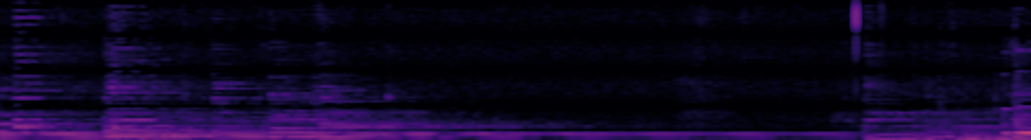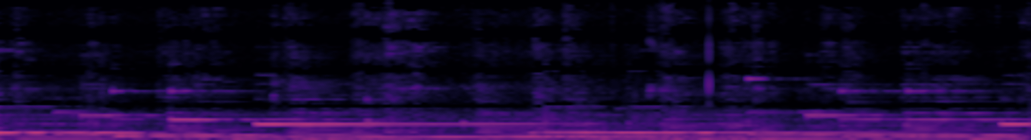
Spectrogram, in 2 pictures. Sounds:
playing vibraphone

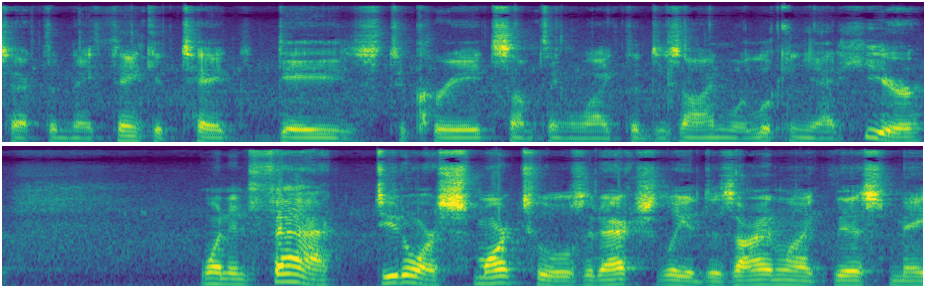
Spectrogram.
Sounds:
Speech

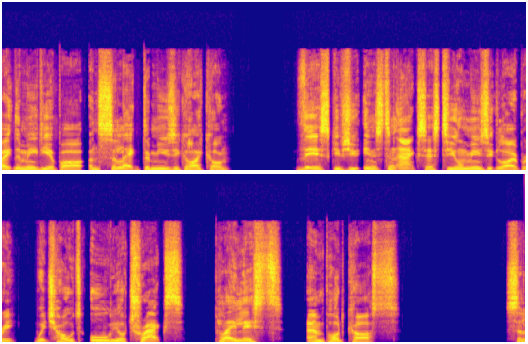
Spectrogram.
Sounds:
Speech

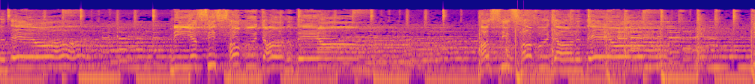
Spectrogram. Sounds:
Music of Bollywood, Music

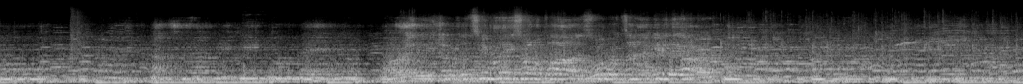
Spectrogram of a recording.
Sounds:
Music, Speech

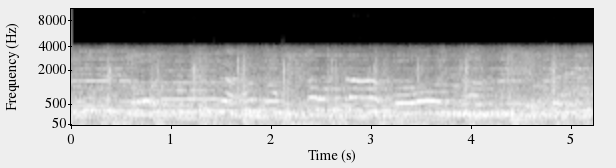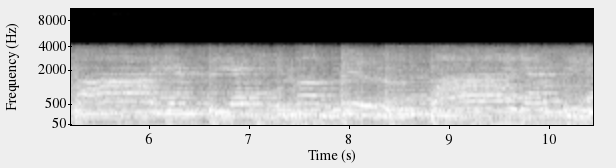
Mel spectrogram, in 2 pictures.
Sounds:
Music, Roll, Rock and roll

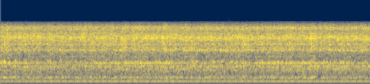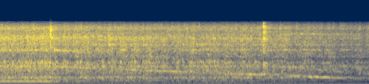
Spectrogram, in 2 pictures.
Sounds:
Medium engine (mid frequency), Engine

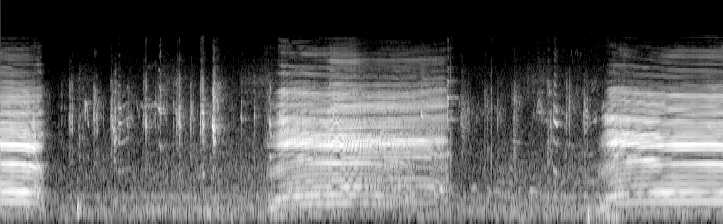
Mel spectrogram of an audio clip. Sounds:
cow lowing

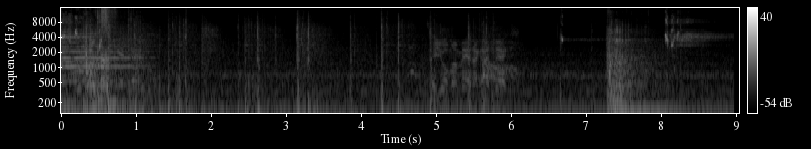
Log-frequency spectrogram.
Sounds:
Basketball bounce, Speech, inside a large room or hall

